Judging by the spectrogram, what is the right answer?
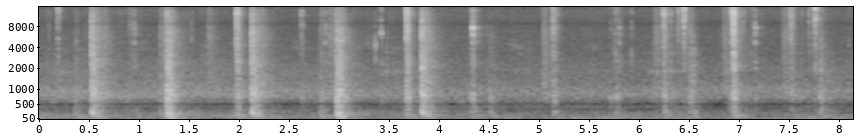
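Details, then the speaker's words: BMW V12 with the door latch/lock mechanism undone: central locking, which also locks the trunk, cycles by itself; sharp lock clunks about once a second in uneven bursts, fading weaker. "uh-oh I think I unlocked it oh look at that now it's locking by"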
